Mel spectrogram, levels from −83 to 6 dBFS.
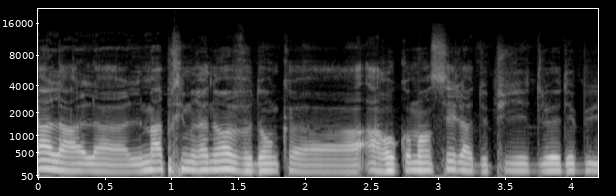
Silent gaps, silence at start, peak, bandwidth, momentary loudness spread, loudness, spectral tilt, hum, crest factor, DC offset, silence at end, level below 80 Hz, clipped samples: none; 0 s; -2 dBFS; 12.5 kHz; 6 LU; -19 LUFS; -7.5 dB/octave; none; 16 dB; 0.4%; 0 s; -56 dBFS; under 0.1%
